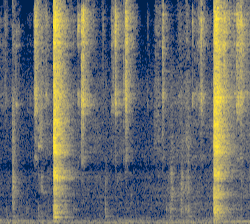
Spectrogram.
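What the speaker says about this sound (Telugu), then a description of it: "ఇప్పుడైతే మూత పెట్టేసుకుందాం" A lid is set onto a metal cooking pot holding soft dough for a star-shaped sweet, giving two sharp, close metallic clanks about a second and a half apart, with faint kitchen rustle between.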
